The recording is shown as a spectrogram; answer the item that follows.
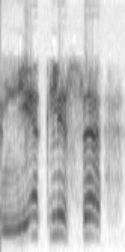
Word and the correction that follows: Неклеса: Неклеса только его фамилия. Александр Иванович Неклеса, у него другое ударение.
